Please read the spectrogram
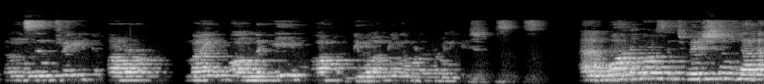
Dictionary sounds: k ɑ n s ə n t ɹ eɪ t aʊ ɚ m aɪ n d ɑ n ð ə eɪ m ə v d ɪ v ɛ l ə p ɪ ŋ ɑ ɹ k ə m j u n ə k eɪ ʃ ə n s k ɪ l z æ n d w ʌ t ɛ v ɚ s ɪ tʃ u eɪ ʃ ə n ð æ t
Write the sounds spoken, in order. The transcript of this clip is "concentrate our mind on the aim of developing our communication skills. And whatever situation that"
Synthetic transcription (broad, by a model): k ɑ n s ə n t ɹ eɪ t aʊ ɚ m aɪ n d ɑ n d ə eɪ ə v d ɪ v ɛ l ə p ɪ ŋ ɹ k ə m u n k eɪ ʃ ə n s ɪ z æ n d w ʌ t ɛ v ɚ s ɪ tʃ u eɪ ʃ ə n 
